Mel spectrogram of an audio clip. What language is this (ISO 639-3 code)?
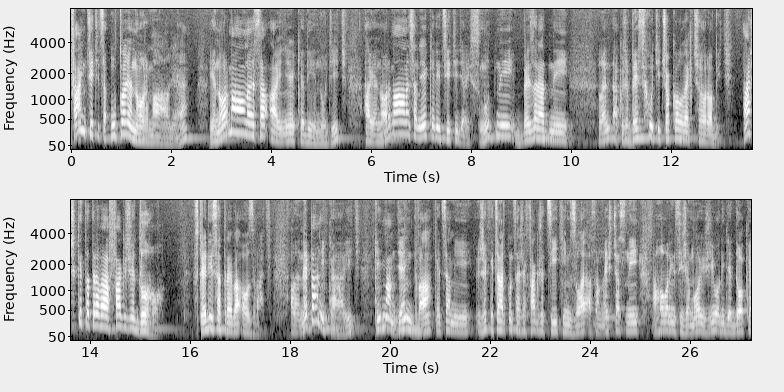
slk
